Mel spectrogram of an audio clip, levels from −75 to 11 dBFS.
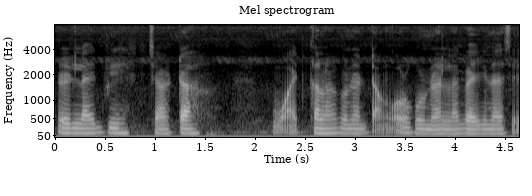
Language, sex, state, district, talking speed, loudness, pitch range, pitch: Nagamese, male, Nagaland, Dimapur, 140 wpm, -20 LUFS, 110-125 Hz, 115 Hz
